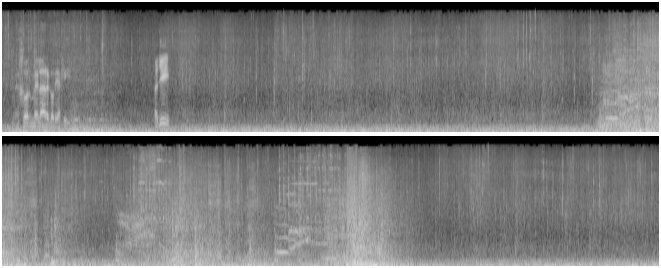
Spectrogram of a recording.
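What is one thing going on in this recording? Fire roars and crackles steadily.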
